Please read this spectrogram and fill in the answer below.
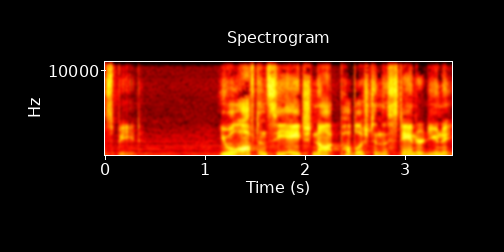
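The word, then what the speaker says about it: H₀: The key quantity is the Hubble constant, pronounced H-naught.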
